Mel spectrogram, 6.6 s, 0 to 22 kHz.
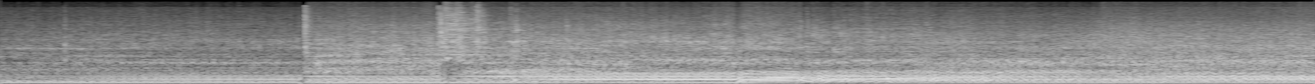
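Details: Junkyard-repaired Volvo 240 just started cold on a 20-degree day: cold, high-ish idle with a loud raspy puffing chuff over the engine, like an almost open downpipe. A bad exhaust leak.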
